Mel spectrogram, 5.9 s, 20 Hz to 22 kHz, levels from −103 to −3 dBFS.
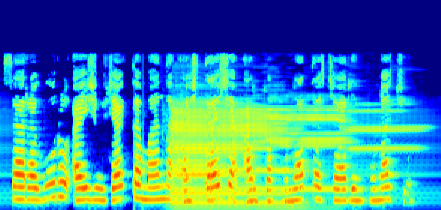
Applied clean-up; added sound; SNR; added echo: classical method log-MMSE.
